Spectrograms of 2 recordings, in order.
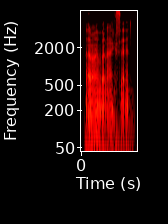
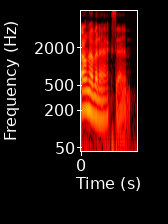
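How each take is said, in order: First: Much softer, almost voiceless aside; hushed repeat. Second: Said in the usual way. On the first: Real, not acted. Guest quietly repeating to host that there's no accent, hushed. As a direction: say it under your breath. Repeats the denial under breath.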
